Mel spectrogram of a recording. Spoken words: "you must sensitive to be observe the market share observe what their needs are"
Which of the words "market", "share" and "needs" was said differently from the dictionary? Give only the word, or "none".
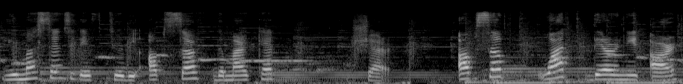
needs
